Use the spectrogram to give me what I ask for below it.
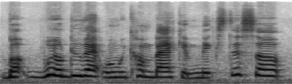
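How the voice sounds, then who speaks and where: A woman with a fairly high voice, speaking at normal speed, walks through a craft project in a folksy, casual way. She mutters to herself while working, and a vacuum pump and other machinery run nearby.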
